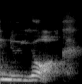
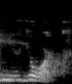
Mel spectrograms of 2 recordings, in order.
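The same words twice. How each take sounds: First: Every sound is carefully and formally enunciated. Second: The sounds are relaxed, like everyday casual speech. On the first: It follows trained, formal diction. The speaker calls it wrong. "I don't say New York. That's not how I talk" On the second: It matches how the speaker normally talks. The speaker calls it right. "I say New York"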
